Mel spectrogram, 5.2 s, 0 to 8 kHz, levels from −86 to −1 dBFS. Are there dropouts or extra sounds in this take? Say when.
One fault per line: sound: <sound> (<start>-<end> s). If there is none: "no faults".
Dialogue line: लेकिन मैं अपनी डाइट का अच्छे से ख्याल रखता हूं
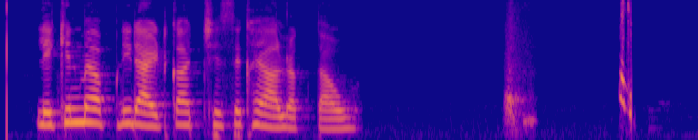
sound: whoosh (3.8-4.0 s)
sound: chirp (4.6-4.8 s)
